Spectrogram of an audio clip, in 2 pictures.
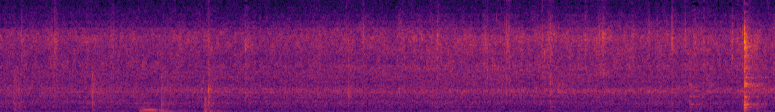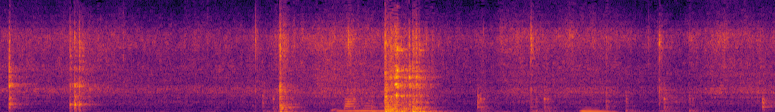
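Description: Chicken wings sizzling in hot oil in a wok, with a spatula stirring and a few sharp knocks of the bowl and spatula against the pan. About eight seconds in comes a loud, dense burst of sizzling and splashing as the Sprite marinade is poured into the hot pan.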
